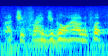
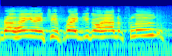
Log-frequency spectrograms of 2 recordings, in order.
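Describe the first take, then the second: First: Hushed, very soft, hurried question; quiet. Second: Said in the usual way. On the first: Retold or imitated. Worried man asking Brother Hagin about flu, quiet. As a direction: ask it fast under your breath. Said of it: "Said it quiet, you know". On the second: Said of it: "Said it quiet".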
